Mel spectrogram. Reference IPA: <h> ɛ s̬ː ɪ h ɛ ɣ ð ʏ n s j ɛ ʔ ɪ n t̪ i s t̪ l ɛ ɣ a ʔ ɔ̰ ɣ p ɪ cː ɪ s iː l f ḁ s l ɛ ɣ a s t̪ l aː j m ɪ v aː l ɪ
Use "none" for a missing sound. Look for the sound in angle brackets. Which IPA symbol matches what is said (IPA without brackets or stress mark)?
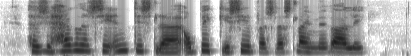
θ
